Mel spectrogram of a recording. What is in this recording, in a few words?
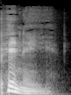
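"pinny", British English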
